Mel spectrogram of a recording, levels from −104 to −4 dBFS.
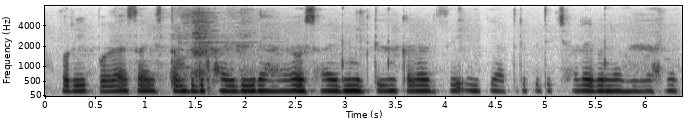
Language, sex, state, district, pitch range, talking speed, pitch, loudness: Hindi, female, Jharkhand, Jamtara, 180-185 Hz, 205 wpm, 185 Hz, -17 LUFS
